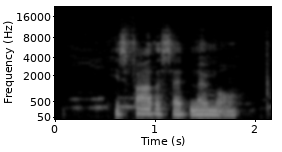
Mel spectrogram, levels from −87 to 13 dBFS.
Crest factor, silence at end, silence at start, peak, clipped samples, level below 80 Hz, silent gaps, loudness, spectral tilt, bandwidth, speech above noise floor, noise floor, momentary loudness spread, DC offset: 18 dB; 0 s; 0.4 s; -20 dBFS; under 0.1%; -70 dBFS; none; -36 LUFS; -5 dB/octave; 12.5 kHz; 24 dB; -59 dBFS; 7 LU; under 0.1%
